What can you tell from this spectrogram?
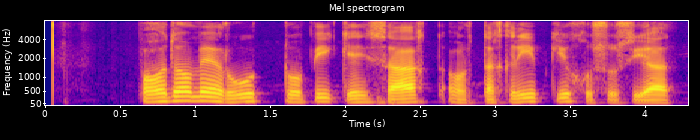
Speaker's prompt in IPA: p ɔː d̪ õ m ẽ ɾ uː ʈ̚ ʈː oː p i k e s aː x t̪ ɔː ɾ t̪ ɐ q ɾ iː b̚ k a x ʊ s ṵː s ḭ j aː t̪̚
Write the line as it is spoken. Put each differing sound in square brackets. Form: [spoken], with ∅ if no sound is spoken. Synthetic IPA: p ɔː d̪ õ m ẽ ɾ uː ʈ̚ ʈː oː p i k e s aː x t̪ ɔː ɾ t̪ ɐ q ɾ iː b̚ k [i] x ʊ s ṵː s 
